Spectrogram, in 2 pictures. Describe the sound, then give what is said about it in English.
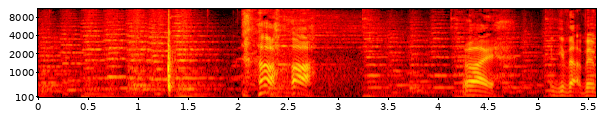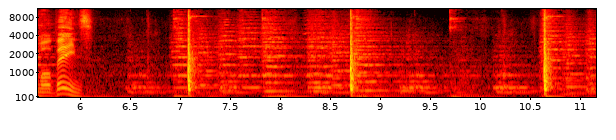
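A hammer strikes a granite block in several sharp, hard knocks spaced a second or more apart, each ringing briefly and the hammer almost bouncing back off it, in a test comparing granite with sandstone, with a man talking between the early blows. “The hammer's almost bouncing back off it.”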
